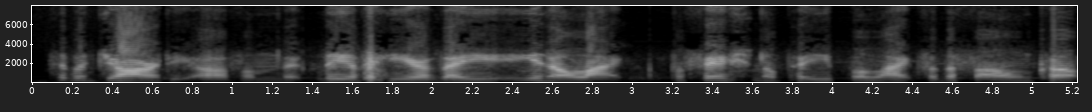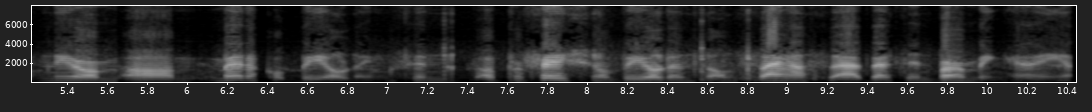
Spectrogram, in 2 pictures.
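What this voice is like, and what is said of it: Inland Southern US accent, drawn-out words. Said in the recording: “Birmingham is the leading example of the Southern accent as fully developed. It's in Birmingham, Chattanooga, Knoxville, is what we call the Inland South ... what you hear is someone said lingering over the words as they speak them”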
